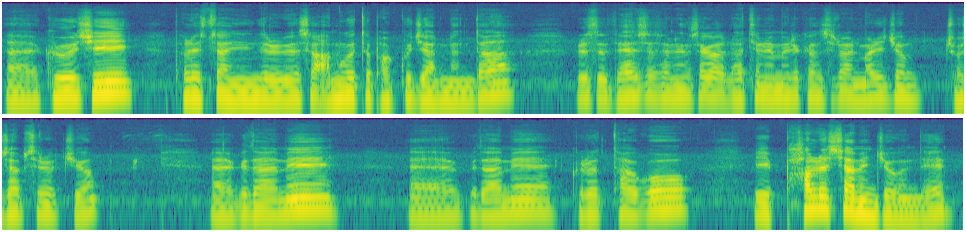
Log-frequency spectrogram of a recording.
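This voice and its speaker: A man's voice: mid-range voice, steady tone, normal speed, a little mellow. Middle-aged guy teaching english grammar, emphatic, explains every rule, reads english examples. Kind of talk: grammar lecture.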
